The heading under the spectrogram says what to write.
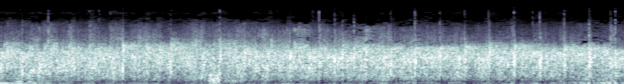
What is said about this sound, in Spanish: Padre Ignacio, muchas gracias por su presencia y lo recibimos con un fuerte aplauso.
